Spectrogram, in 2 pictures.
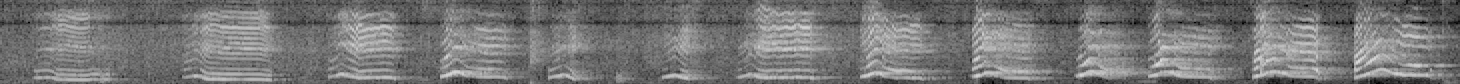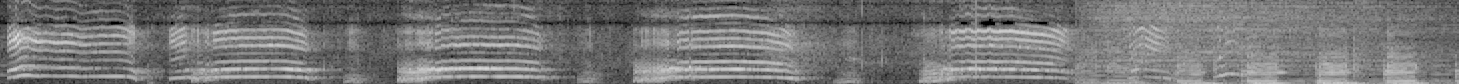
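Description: Siberian Husky puppy howling: a quick string of short, falling yelps that builds into about five longer howls, each rising and then falling in pitch. Near the end the howling stops and electric guitar music starts suddenly.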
